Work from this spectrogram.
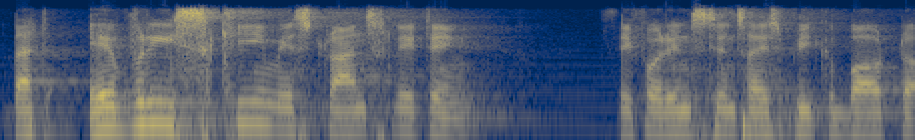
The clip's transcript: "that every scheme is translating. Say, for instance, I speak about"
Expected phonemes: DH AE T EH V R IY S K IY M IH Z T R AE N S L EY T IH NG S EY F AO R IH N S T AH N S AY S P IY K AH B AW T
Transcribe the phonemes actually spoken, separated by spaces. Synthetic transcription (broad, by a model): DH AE T EH V R IY S K IY M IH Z T R AE N S L EY T IH NG S EY F AO R IH N S T AH N S AY S P IY K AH B AW T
